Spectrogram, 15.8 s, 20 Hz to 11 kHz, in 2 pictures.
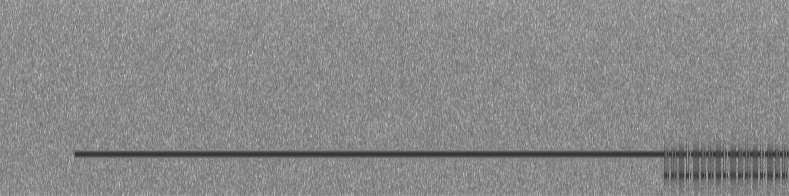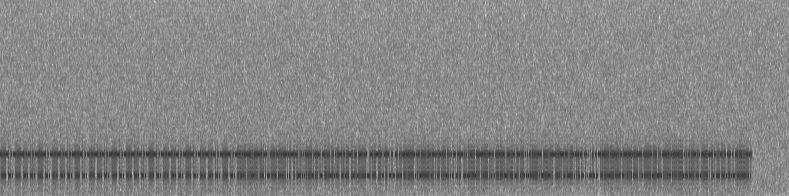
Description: Cassette data (Kansas City type), 300 baud, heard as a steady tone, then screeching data.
